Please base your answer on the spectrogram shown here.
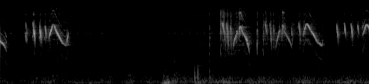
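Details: Lively song of a hill prinia (ciblek gunung): a stuttered phrase with a falling whistle, a second of quiet and a faint thump, then a fast series of high buzzy bursts, each ending in a downward whistled slide.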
